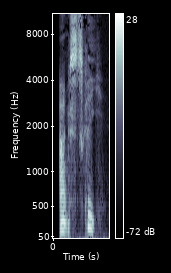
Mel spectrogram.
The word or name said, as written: angstskrig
